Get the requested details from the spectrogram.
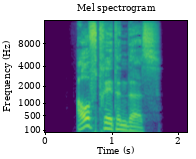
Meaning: strong/mixed nominative/accusative neuter singular of auftretend
- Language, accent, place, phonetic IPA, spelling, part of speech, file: German, Germany, Berlin, [ˈaʊ̯fˌtʁeːtn̩dəs], auftretendes, adjective, De-auftretendes.ogg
